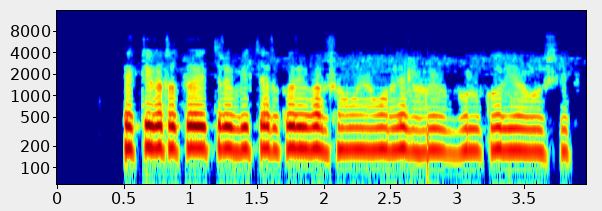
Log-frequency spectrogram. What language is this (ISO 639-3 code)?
ben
